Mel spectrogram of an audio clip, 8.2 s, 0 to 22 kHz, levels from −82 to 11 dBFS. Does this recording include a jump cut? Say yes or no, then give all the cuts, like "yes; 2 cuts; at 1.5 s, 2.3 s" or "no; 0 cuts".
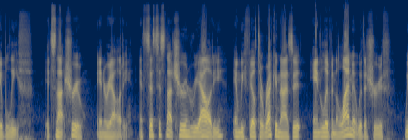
yes; 3 cuts; at 2.7 s, 4.5 s, 6.2 s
